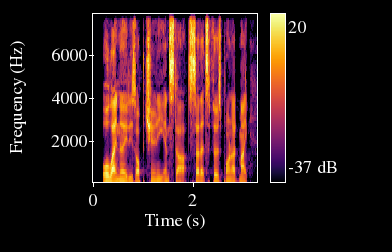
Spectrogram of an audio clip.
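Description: A man with an Australian accent at a medium pitch and a fairly quick pace, dry and close with no echo. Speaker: sports podcast host. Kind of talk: casual chat.

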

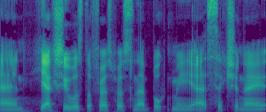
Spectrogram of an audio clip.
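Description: Recorded very cleanly against a silent background, a man with an Australian accent sounds dry and close, with no echo. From Melbourne's south-east suburbs, Australia. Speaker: hip-hop artist. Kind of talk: interview. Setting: studio.

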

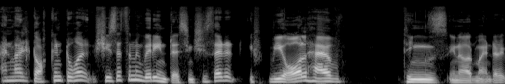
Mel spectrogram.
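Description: Someone with an Indian accent talks at a very fast pace with lively intonation, recorded dry and close with no echo in a very clean recording with a silent background. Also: man. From Andhra Pradesh, India. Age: 30s. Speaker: podcaster and co-founder. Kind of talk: casual interview. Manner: fast talker.

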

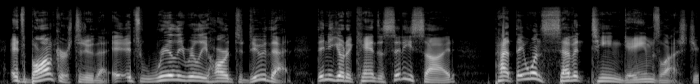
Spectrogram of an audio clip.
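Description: A man's voice has vocal fry and very wide pitch swings. The sound is dry and close with no echo. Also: very clean recording, silent background. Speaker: sports radio co-host. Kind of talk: casual sports talk. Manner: conversational, analytical.

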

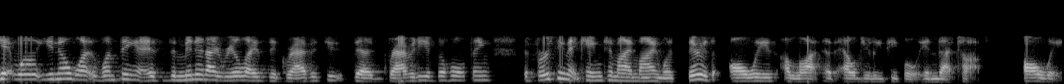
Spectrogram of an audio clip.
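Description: A woman's normal speaking voice at medium pitch, fairly quick, with an American accent. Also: lively intonation. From Niagara region, Canada/US border. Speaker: community activist. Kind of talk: interview. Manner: emotional.

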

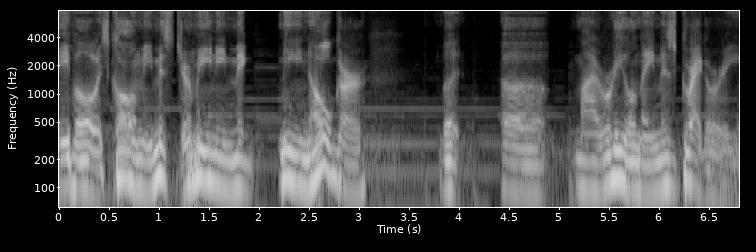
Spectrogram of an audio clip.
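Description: In a put-on character voice, a man speaks at a fairly low pitch and a fairly slow pace with long, frequent pauses as clear music plays in the background. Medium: read story. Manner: gruff.

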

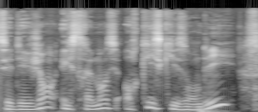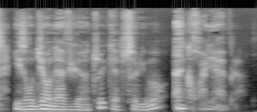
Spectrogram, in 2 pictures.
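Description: A man talks at medium pitch in a somewhat breathy voice. His intonation is lively. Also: moderate pace. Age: old. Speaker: former intelligence chief and geopolitics expert. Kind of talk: interview.

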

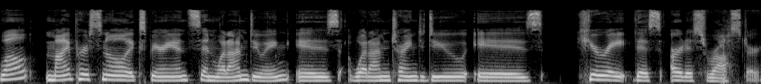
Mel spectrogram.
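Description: A woman's medium-pitched, dark and mellow voice with an American accent, fairly slow with hardly any pauses, fairly even intonation and very even loudness, in a dry, close sound with no echo. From Colorado Springs, US. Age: 20s. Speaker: entertainer and entrepreneur. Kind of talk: casual chat.

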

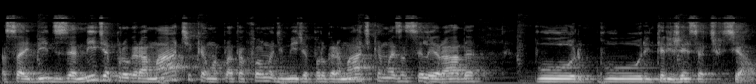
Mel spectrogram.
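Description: A man at a moderate pace and medium pitch, ordinary pitch variation, audible room echo and noticeable background noise. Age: 60s. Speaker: journalist and investor. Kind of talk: interview.

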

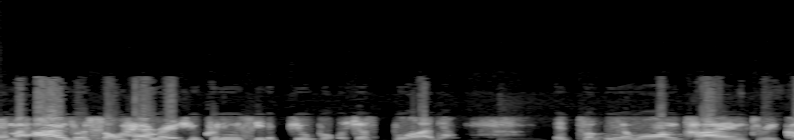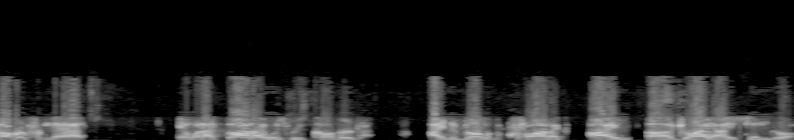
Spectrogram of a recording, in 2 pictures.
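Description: Dry and close with no echo, a man's high voice carries lively intonation. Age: 60s. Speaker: caller, retired police officer. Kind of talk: caller question. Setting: phone call.

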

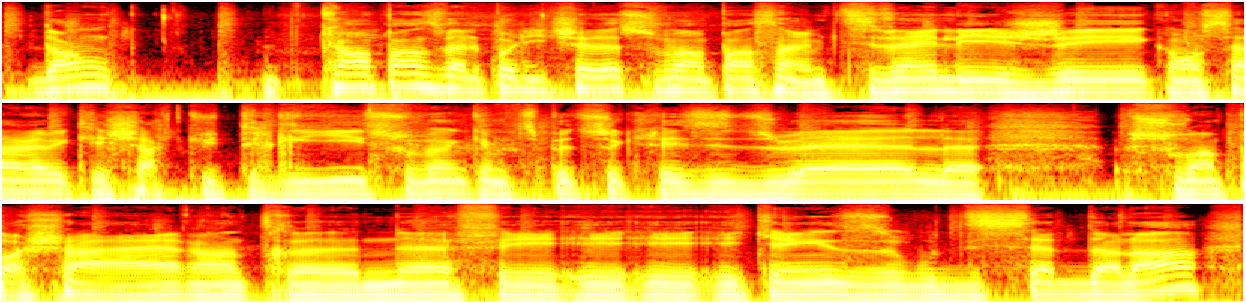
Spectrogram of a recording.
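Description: A man with a Quebec accent speaks at a fairly slow pace and a fairly low pitch, with ordinary pitch variation. His loudness stays very even over noticeable background noise. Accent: Québécois French. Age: 50s. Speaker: podcast host. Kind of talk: casual chat.

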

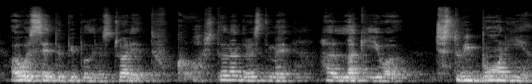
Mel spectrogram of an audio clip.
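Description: Someone with a Spanish accent speaks at a moderate pace over noticeable background noise. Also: man. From Argentina, coastal Patagonia. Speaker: former tech executive. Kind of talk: interview. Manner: animated.

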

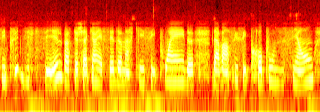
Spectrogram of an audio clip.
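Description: Speaking very slowly with a Quebec accent, a woman uses a fairly high voice with ordinary pitch variation. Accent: Québécois French. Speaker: provincial politician. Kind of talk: radio interview.

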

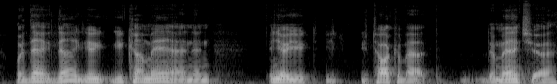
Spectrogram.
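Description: Using an American accent and a dark, mellow tone, a man at medium pitch talks at a moderate pace with lively intonation and long, frequent pauses. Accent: aristocratic Southern. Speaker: periodontist. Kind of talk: interview. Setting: studio.

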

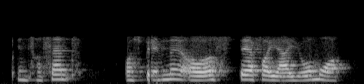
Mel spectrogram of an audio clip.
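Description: A woman speaks in a plain, everyday voice at medium pitch. Her pace is fairly slow and her intonation fairly even. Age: 20s. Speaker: midwife. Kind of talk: interview testimony.

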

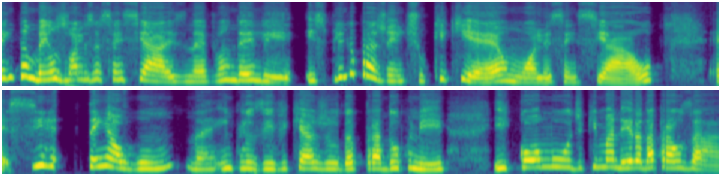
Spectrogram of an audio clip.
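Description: In a very clean recording with a silent background and a dry, close sound with no echo, a woman talks at a moderate pace in a high pitch with lively intonation. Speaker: podcast host. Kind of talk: interview. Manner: conversational, informal.

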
